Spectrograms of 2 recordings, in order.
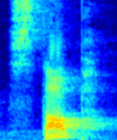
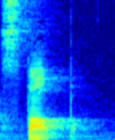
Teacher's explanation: Contohnya ini stop dengan H aspiratif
